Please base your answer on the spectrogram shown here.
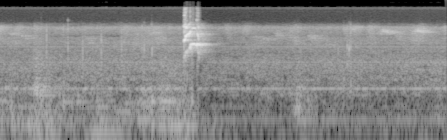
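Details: A single high, harsh cockatiel chirp rises out of quiet room tone, with faint rustles before it and a short click at the end.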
